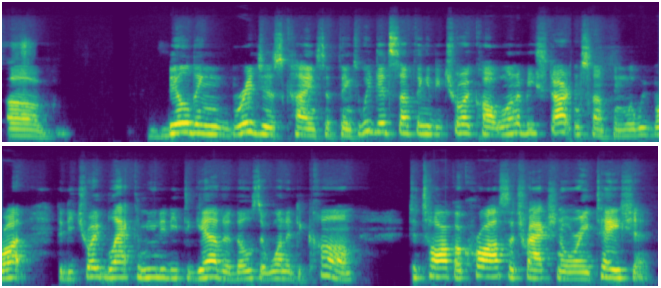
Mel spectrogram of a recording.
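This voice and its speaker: A man's voice: high-pitched, normal speed, a bit bright. A man facilitating a workshop discussion, a clinician speaking in an affirming, encouraging and reflective way.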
